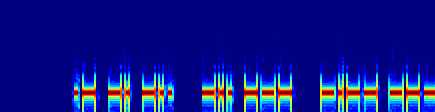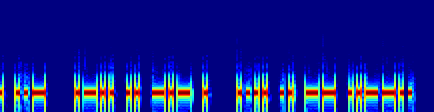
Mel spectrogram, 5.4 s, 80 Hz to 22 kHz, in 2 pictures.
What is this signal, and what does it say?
Morse code, heard as a keyed tone, about 44 wpm, 700 Hz. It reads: AND DO YOU LIKE HIM?
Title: Sentences from Top 100 Words 45wpm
